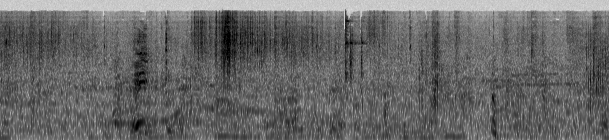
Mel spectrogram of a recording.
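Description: A man's low voice intoning in long, level-pitched phrases over a faint background murmur, with a few small sharp clicks.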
